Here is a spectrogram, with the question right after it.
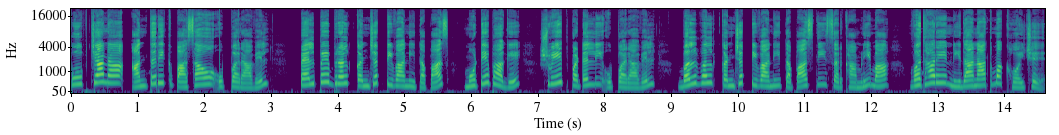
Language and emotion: Gujarati, neutral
